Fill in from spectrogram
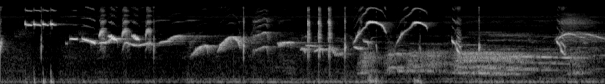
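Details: Mountain tailorbird kept in Purworejo, Central Java, singing a relaxed flute-like song to a female: wavering whistles, then rising phrases and high arched notes, followed by a lower buzzy tone with faint background hum.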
